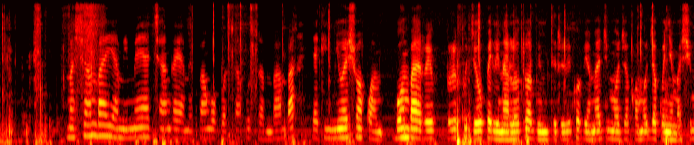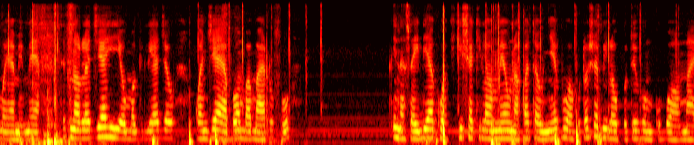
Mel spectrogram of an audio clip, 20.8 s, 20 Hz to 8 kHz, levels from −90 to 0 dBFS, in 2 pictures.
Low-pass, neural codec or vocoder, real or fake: 7.2 kHz; none; real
